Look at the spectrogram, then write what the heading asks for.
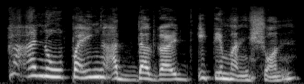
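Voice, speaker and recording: A woman's voice: high voice, very animated, measured pace, dry recording. A woman with a Filipino accent playing an indignant, haughty, demanding woman in an audio drama. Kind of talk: Ilocano audio drama acting.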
